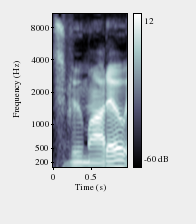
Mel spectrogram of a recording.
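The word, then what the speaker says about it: sfumato: style of painting here and it was called svu motto it's spelled s-f-u-m-a-t-o and it stands for smoky technique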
